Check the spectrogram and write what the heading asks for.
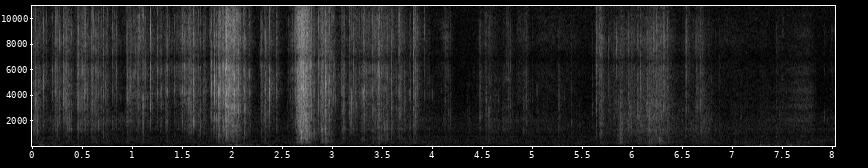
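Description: Crinkling of a trading-card pack's foil and plastic wrapper as it is opened and the cards are pulled out. It comes in several short bursts, the loudest about two and three seconds in.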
